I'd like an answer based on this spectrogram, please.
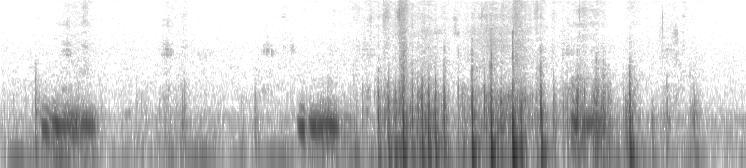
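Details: Sarang, a sleeping pet Pomeranian indoors, snores in low rasping breaths about every two and a half seconds, with soft rustling and clicking handling noises in the middle.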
